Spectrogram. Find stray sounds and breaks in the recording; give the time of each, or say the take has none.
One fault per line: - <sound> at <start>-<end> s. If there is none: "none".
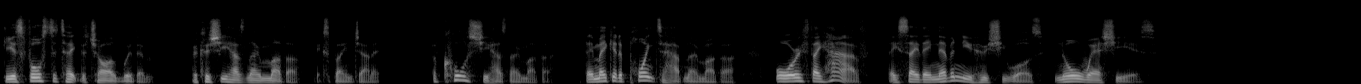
none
